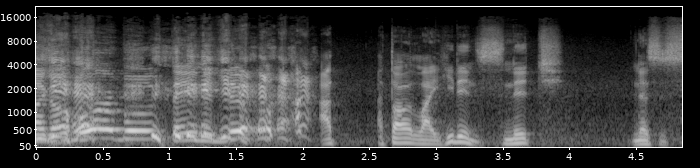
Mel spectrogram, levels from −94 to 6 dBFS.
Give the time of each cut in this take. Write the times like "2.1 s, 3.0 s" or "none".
2.0 s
